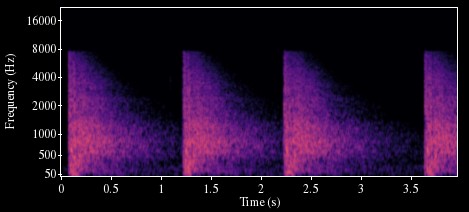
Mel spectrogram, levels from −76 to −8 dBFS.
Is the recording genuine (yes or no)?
no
